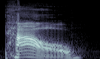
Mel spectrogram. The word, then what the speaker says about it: Pao: This is a woman, Ellen Pao, I guess that's how to pronounce it, P-A-O, who is suing Kleiner Perkins.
